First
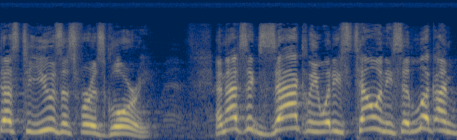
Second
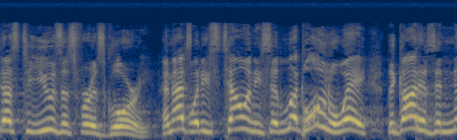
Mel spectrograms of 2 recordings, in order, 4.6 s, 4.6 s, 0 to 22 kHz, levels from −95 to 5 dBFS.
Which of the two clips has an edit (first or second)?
second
